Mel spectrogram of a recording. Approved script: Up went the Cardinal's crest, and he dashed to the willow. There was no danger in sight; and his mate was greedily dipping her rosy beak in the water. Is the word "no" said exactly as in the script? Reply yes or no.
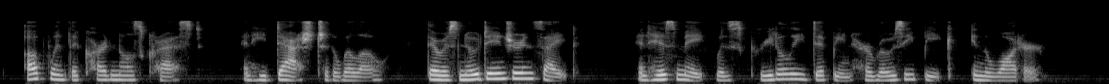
yes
